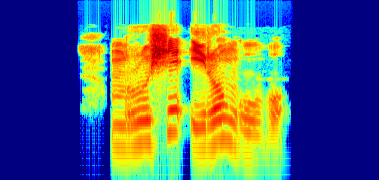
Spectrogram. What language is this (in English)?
Taita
